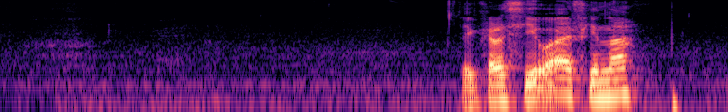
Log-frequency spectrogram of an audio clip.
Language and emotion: Russian, positive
